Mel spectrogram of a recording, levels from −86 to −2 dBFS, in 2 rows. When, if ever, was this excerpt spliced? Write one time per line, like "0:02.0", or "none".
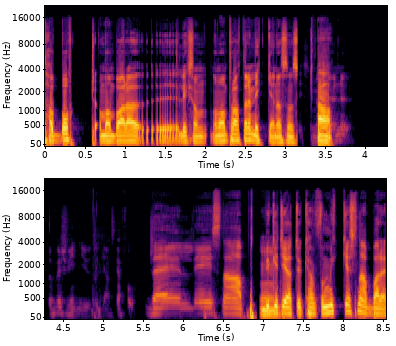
0:03.1
0:06.9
